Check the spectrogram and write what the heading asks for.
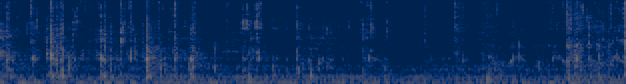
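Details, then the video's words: Raw-fed Pit Bull nomyen crunching raw quails indoors; steady bone-cracking bites and crisp crunches, a quieter pause midway, then chewing resumes with sharp snaps. "nomyen the Pit Bull SOLO VS. Quails [ASMR] | BARF | MUKBANG 動物の咀嚼音 | 犬が生の肉を食べる"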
